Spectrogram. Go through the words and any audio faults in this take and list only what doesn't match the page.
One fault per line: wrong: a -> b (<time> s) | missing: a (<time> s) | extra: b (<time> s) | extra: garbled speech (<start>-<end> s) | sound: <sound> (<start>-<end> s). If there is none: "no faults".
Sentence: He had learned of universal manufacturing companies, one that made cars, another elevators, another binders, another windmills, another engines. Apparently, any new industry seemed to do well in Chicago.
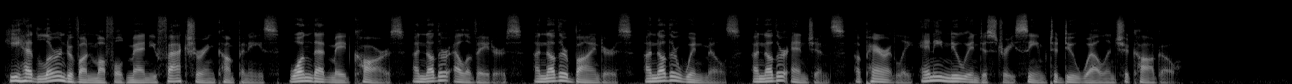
wrong: universal -> unmuffled (0.8 s)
